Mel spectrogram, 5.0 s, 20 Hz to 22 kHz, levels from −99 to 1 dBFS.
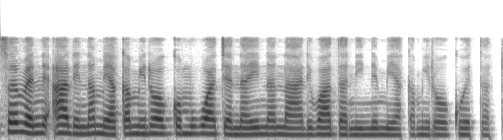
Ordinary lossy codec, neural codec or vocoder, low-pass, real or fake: none; codec, 16 kHz, 0.9 kbps, LongCat-Audio-Codec; 7.2 kHz; fake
